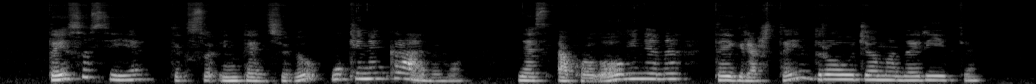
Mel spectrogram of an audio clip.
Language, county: Lithuanian, Panevėžys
